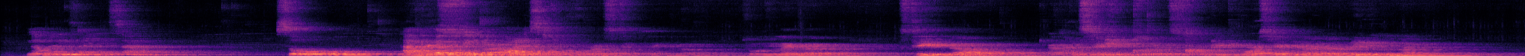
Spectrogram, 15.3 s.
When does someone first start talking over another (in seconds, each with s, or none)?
4.0 s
